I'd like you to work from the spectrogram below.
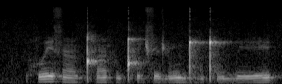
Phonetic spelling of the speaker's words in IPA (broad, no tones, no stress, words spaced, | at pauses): χʷeːsæ̃ː ǃʰæ̃hũǃʰeɖseːɖ ɽũːɡ͡ǃũmǃʼũːm weː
